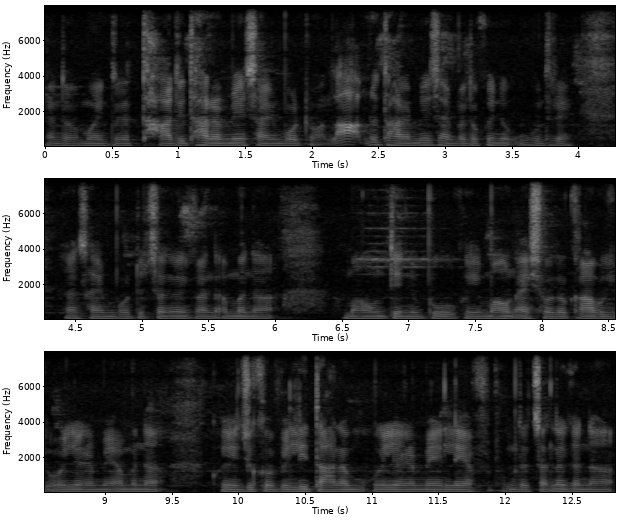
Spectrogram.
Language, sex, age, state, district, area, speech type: Manipuri, male, 18-30, Manipur, Bishnupur, rural, spontaneous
